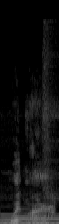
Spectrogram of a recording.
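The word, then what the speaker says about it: Witemeyer: The Fairest Heart by Karen I don't know how to say her last name, Whitmire.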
